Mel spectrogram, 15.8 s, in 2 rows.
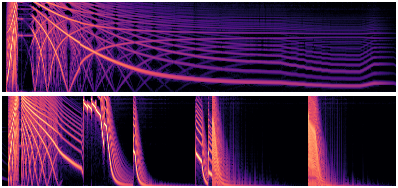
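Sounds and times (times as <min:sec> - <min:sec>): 
zap sound: 0:00.1 - 0:02.6, 0:08.0 - 0:13.1, 0:14.0 - 0:15.3.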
